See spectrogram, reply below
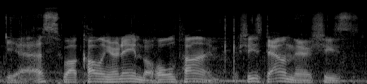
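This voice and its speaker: A man's voice: lowish voice, normal speed, close to an everyday voice. An actor playing an earnest, worried male park ranger, plainspoken and urgent, in an audio drama. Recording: noisy storm ambience behind.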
